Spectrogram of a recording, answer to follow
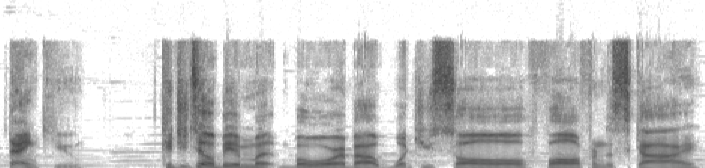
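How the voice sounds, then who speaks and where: A man playing an earnest, brisk female TV field reporter in a live table read. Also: mid-range voice, expressive, soft background music, close to an everyday voice. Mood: inquisitive, bright.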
